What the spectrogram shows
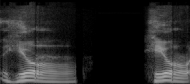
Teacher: এখানে হা চিকন হবে র মোটা হবে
